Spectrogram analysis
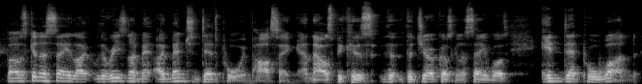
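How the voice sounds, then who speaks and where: A man's voice: medium pitch, fast, a little mellow. A British man hosting a podcast, chatting casually in a rambling, conversational way. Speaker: podcast host.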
